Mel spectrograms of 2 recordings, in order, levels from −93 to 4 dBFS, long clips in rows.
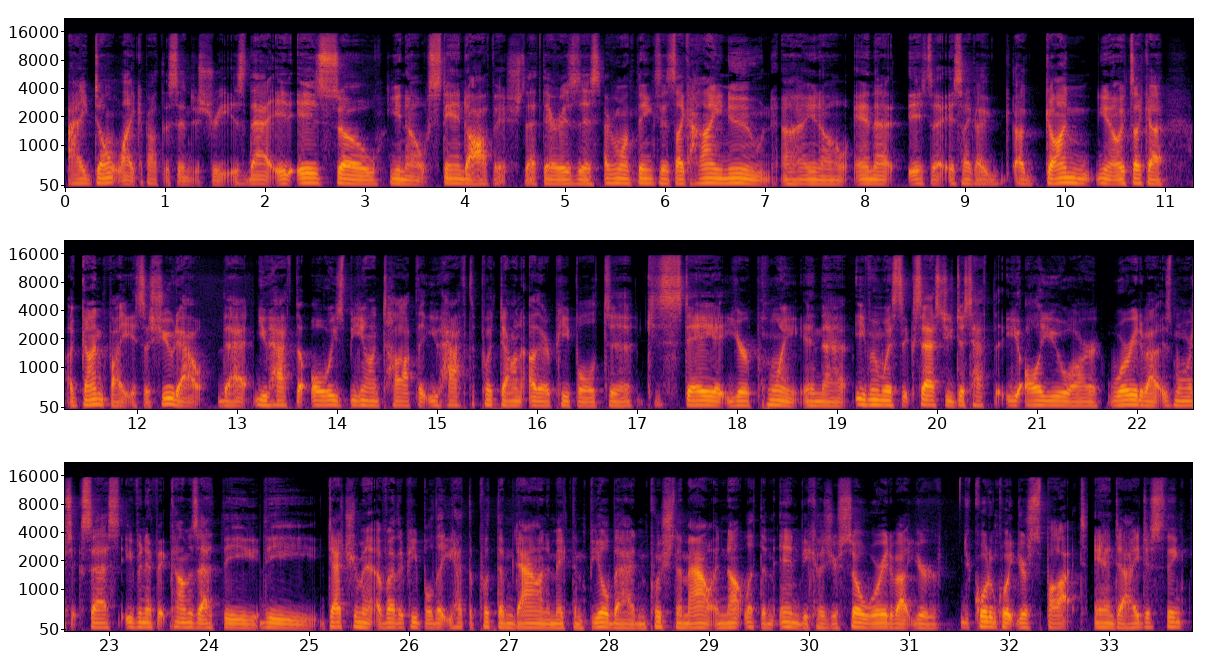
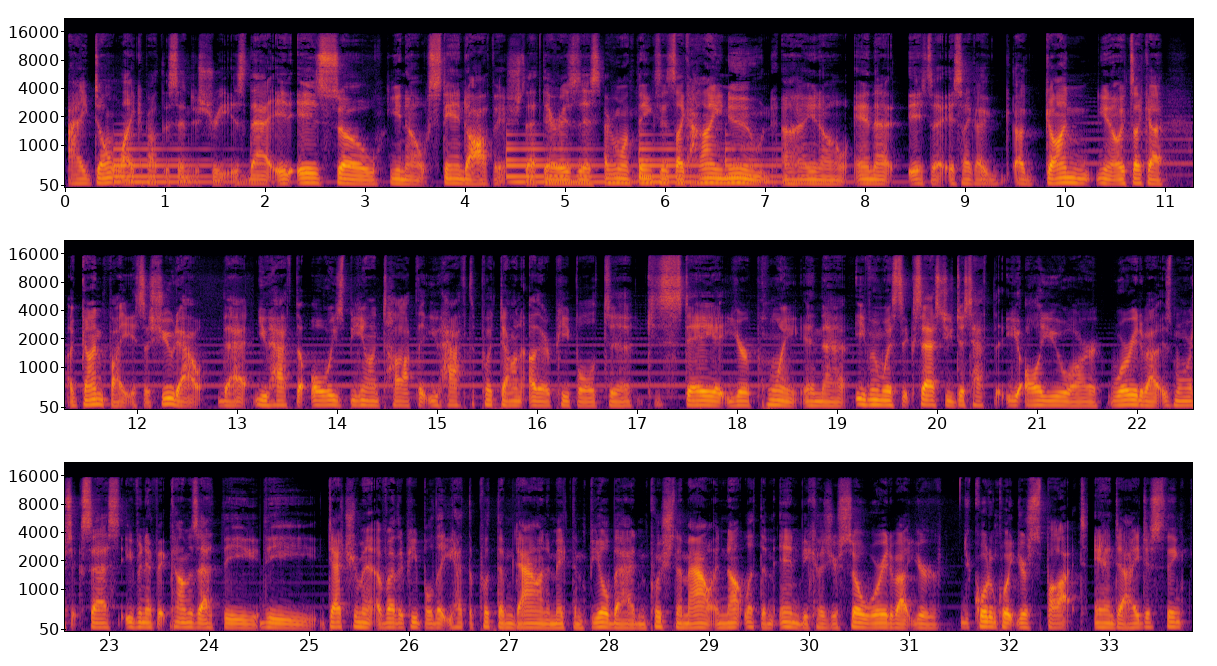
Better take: first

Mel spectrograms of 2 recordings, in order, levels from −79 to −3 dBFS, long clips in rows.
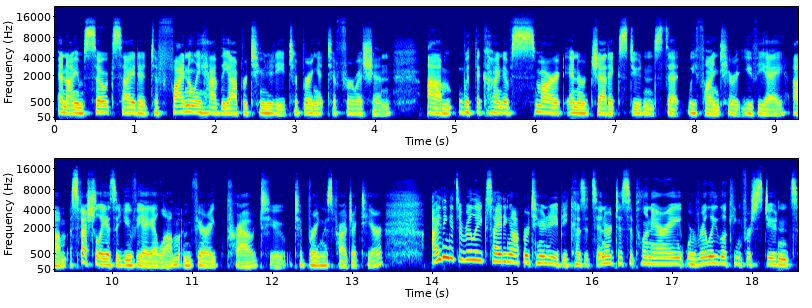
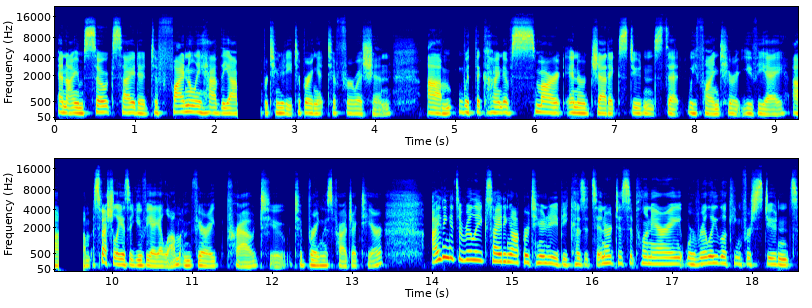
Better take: first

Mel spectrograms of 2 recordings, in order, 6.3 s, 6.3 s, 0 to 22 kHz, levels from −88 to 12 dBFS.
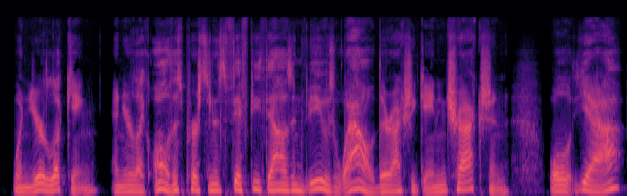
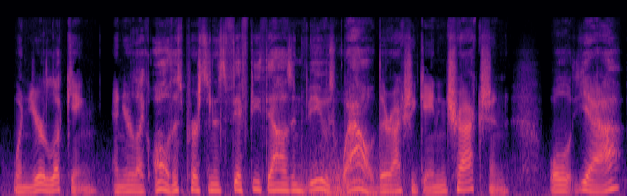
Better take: first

